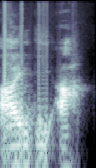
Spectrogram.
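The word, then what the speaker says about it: idea: 자, 미순들 이렇게 발음 아이디아. 아이디어 아니에요.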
